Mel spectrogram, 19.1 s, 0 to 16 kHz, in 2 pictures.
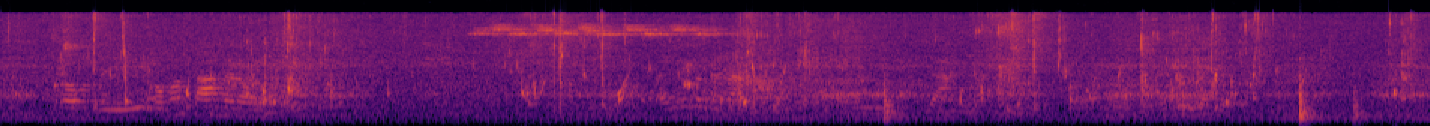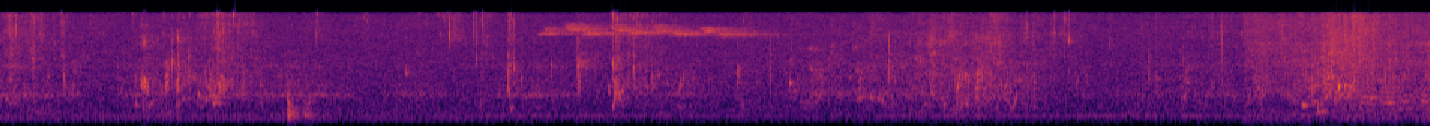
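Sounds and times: paddle strokes in water: 0.0s - 2.4s, 3.2s - 19.0s
water dripping off paddle: 0.4s - 2.3s, 3.3s - 18.9s
short dull knocks: 8.6s - 9.2s, 11.4s - 11.7s.

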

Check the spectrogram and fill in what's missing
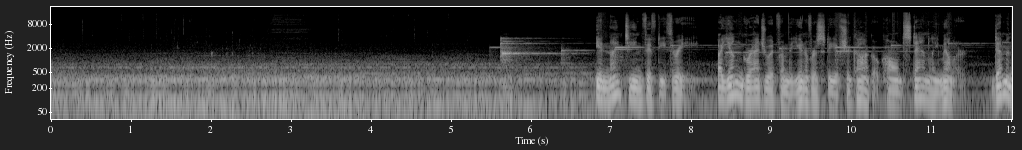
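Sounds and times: low underwater rumble: 0.0s - 5.5s
faint steady hum: 0.0s - 9.7s.

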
